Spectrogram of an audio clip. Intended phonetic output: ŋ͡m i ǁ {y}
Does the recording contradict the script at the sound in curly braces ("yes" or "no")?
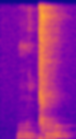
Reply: yes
